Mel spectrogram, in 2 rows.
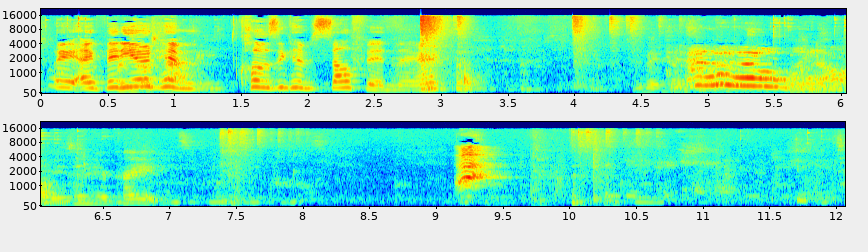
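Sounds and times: dog whimpering: 4.8 - 6.0
dog whining: 4.8 - 6.1.

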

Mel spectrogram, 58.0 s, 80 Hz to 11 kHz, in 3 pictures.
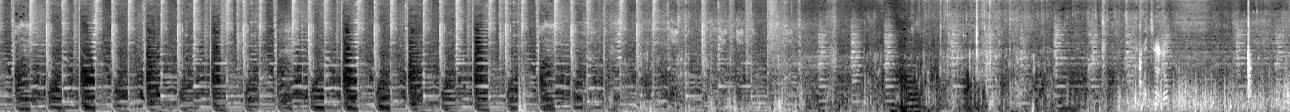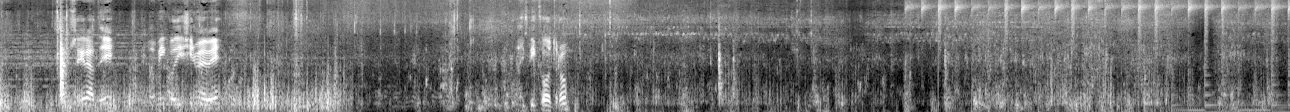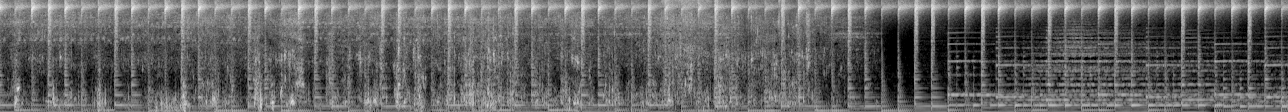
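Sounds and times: background music: 0.0 - 24.3, 33.2 - 58.0
water lapping around boat: 0.0 - 53.0
wind on microphone: 7.7 - 51.6.

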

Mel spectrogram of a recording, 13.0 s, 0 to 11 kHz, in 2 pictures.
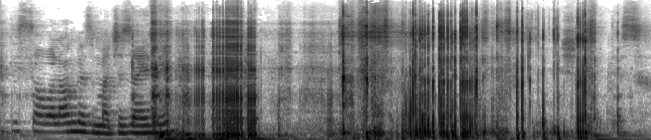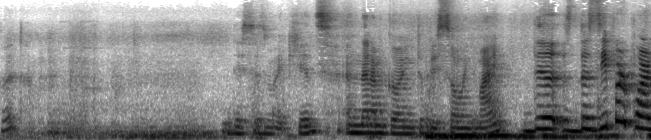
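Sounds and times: short crackles: 1.6 - 6.1
fabric rustling and scraping: 1.8 - 6.0, 7.0 - 9.4.

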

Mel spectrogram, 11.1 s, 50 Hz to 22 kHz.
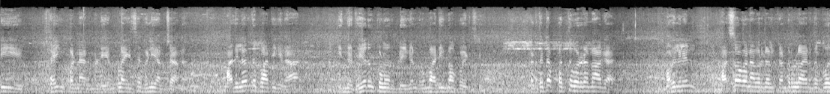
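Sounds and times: man speaking: 0.0 - 8.2, 8.9 - 11.0.

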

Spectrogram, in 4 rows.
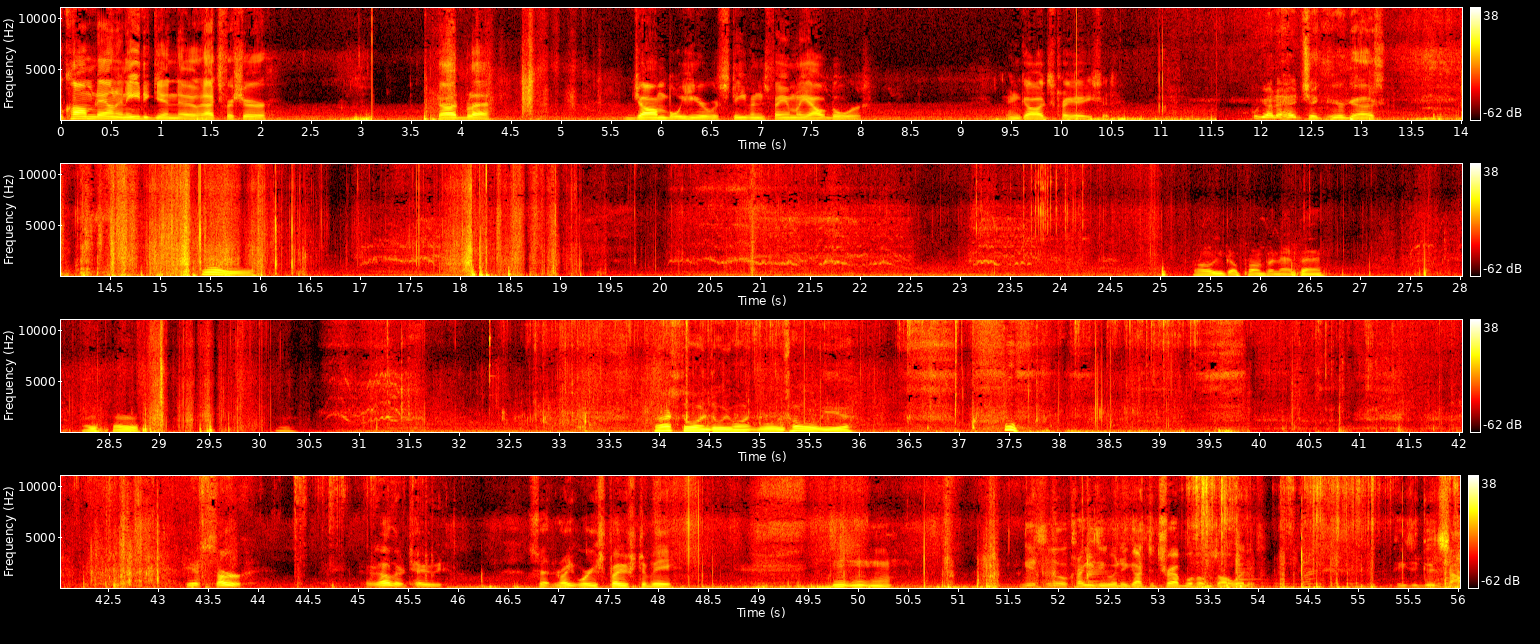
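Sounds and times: fishing reel whirring: 16.9 - 18.0, 20.0 - 24.6, 30.6 - 31.7.

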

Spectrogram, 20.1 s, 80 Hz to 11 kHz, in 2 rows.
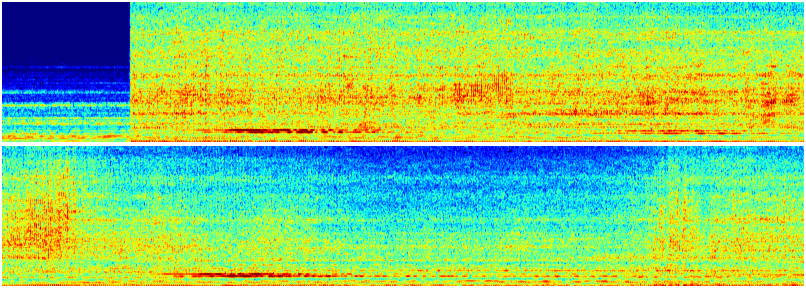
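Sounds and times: background music: 0.0 - 20.0
plate compactor engine running: 1.6 - 20.0.

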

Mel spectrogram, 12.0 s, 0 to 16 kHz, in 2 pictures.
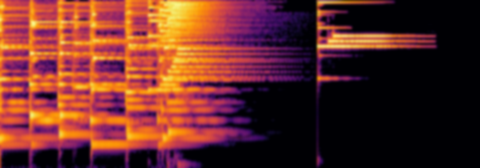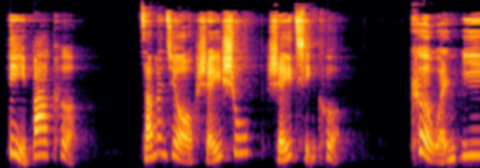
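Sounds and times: chime-like mallet percussion jingle: 0.0 - 5.5
sharp high ding: 4.0 - 5.4.

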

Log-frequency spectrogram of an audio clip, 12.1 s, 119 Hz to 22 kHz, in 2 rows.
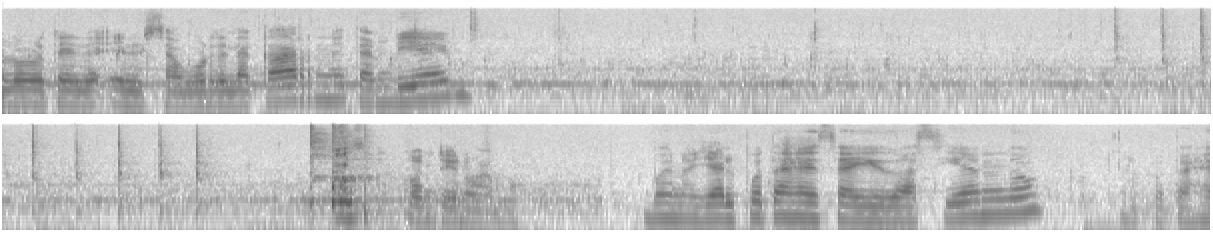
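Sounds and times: steady hum: 0.0 - 9.1
stew simmering: 0.0 - 12.0
ladle stirring pot: 5.5 - 8.1.

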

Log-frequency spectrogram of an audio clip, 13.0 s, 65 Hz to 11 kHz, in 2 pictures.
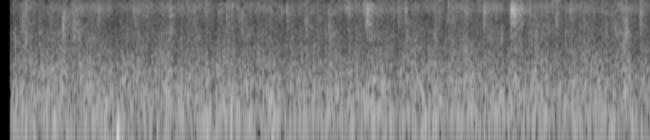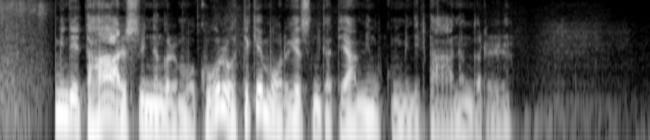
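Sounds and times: raindrops ticking: 0.1 - 7.1
steady rain hiss: 0.1 - 7.9.

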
